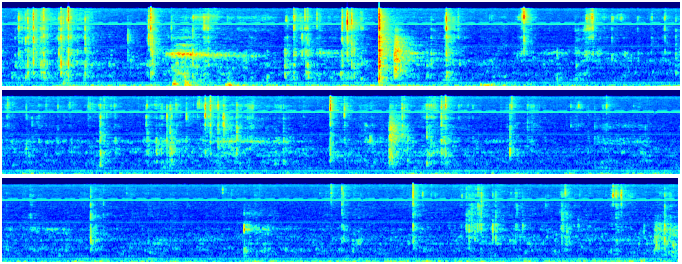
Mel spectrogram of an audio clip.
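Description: Thin plastic rustling with small scattered clicks, as a trading card is worked into a clear plastic sleeve by hand, busiest in the first few seconds, over a faint steady low hum.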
